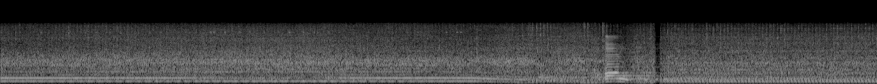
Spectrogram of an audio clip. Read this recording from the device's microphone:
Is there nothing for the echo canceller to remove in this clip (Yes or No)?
Yes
